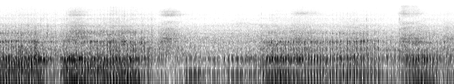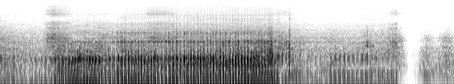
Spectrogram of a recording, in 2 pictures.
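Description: A motorcycle engine rumbles and revs close by.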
